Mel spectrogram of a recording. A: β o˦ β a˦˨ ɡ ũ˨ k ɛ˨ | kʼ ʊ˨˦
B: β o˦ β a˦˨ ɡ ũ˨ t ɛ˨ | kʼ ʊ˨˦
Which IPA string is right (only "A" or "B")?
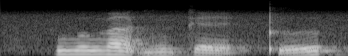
A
